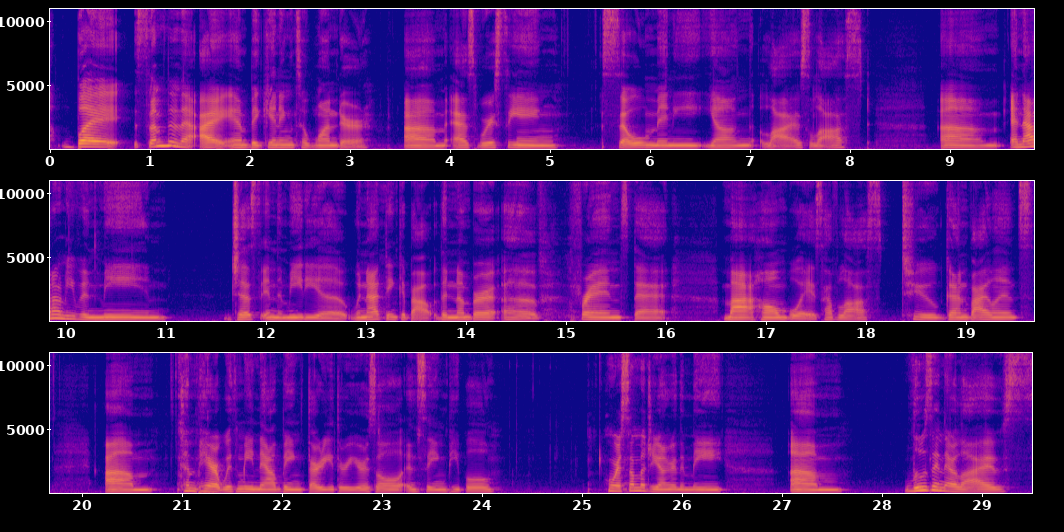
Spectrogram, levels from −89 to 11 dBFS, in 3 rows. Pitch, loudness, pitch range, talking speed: 165 Hz, -26 LUFS, 155-170 Hz, 135 wpm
